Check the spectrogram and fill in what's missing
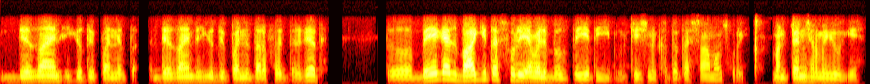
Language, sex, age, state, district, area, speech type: Kashmiri, male, 30-45, Jammu and Kashmir, Baramulla, rural, conversation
